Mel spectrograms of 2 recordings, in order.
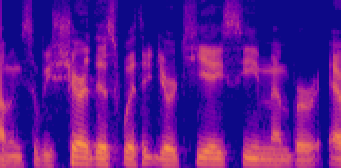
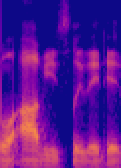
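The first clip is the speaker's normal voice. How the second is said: ordinary talk, nothing marked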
